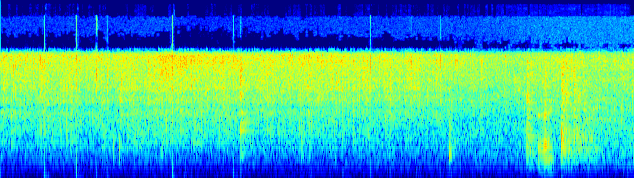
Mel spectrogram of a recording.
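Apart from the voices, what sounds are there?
onions frying in a pan with bok choy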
